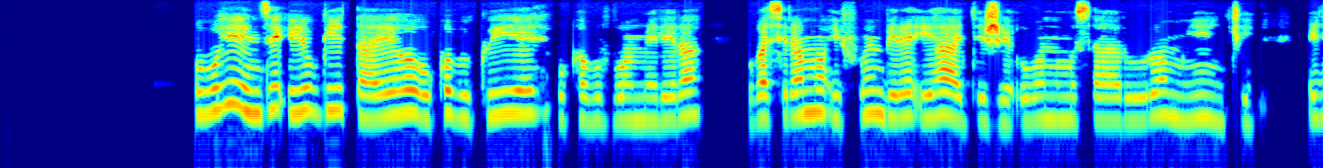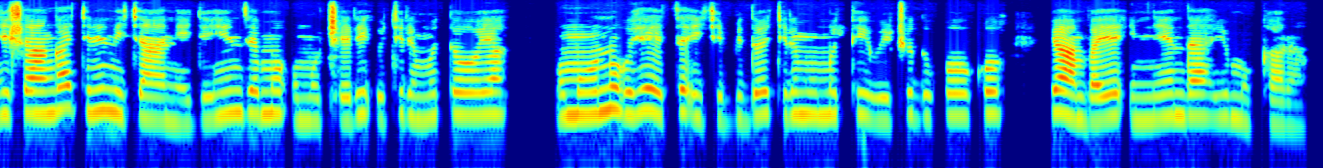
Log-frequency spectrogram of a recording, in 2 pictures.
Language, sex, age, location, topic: Kinyarwanda, female, 50+, Nyagatare, agriculture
